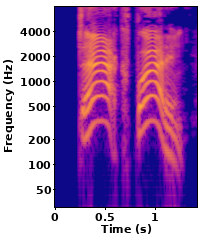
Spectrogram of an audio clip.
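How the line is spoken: Yelling. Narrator (Russian): заорал на него Клод

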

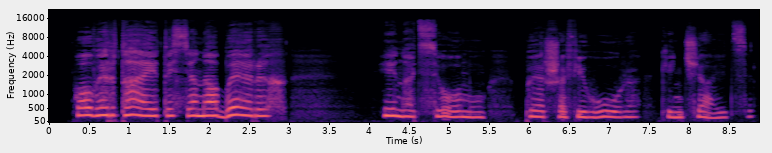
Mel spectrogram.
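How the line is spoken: Suddenly weakened voice. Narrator (Ukrainian): закінчила черепаха несподівано ослаблим голосом

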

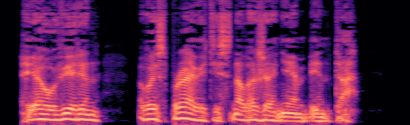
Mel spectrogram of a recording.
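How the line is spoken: Tired. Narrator (Russian): устало сказал он

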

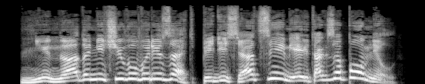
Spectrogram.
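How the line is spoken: Desperate yelling. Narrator (Russian): заорал бедняга

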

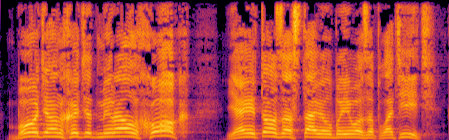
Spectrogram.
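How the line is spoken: Shouting. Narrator (Russian): кричал Сильвер

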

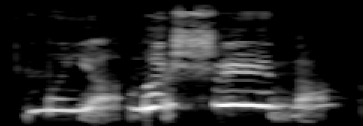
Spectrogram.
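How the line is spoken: Sob. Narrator (Ukrainian): схлипнув

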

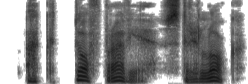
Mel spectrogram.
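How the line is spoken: Quiet question. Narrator (Russian): тихо спрашивает Гильермо

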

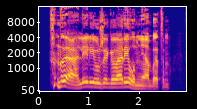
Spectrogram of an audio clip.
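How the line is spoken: Snort. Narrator (Russian): фыркнул Муландер

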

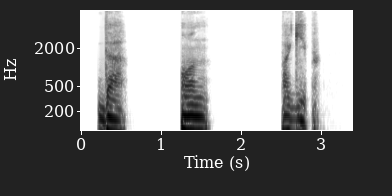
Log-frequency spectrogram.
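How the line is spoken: Slow, young woman. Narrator (Russian): медленно проговорила девушка

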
